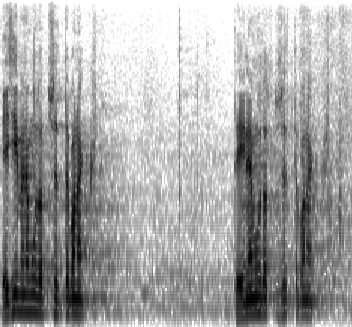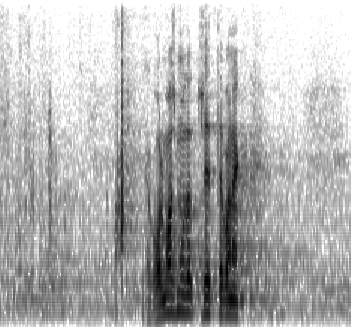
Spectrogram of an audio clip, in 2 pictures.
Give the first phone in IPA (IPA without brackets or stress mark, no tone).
e̞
